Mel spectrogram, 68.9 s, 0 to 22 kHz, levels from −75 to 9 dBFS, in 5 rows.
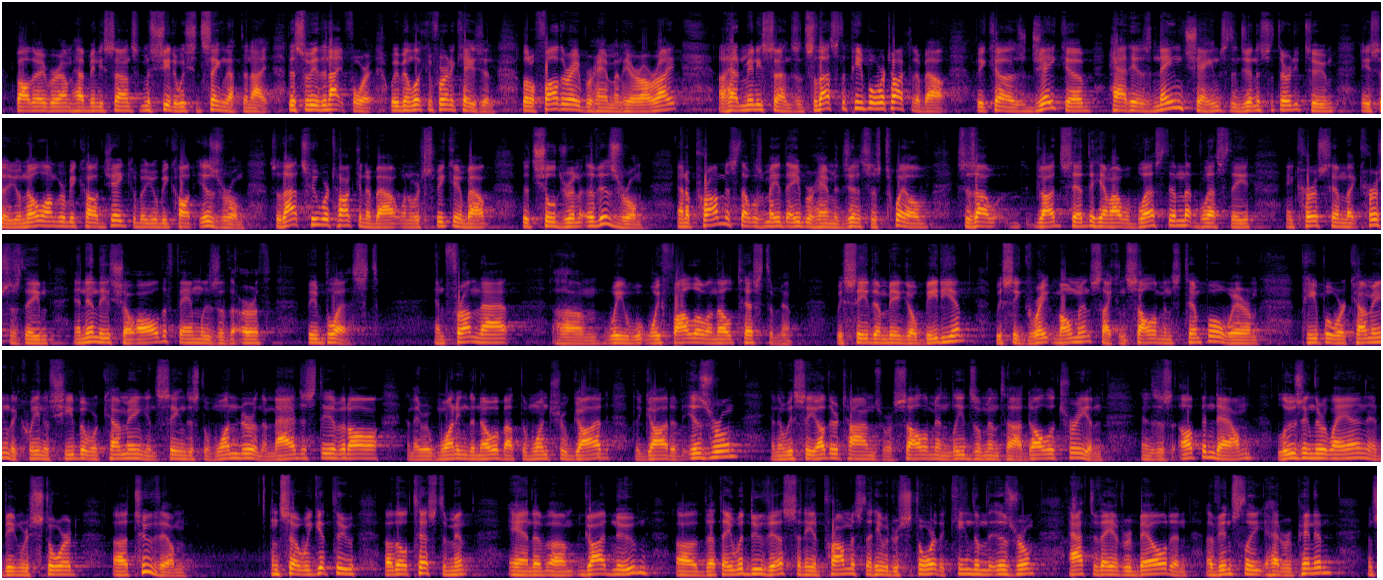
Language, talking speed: English, 220 wpm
